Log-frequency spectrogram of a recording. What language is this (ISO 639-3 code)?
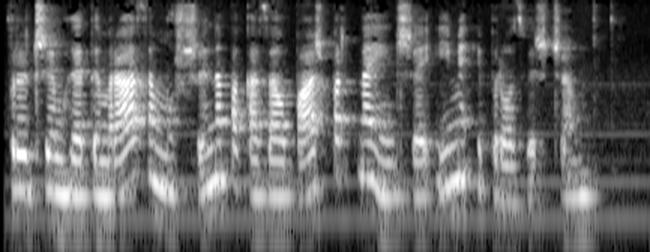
bel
